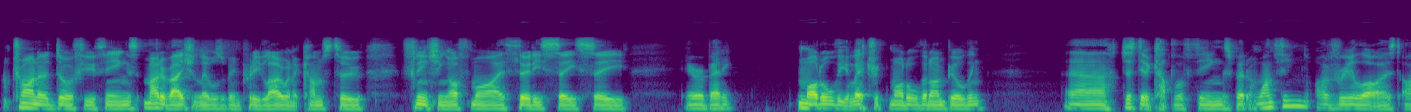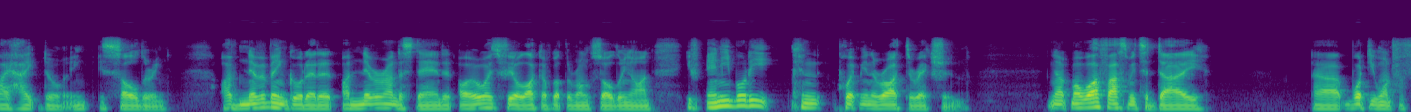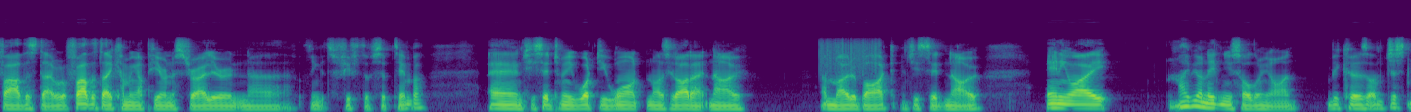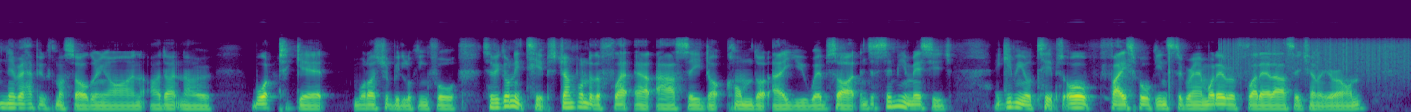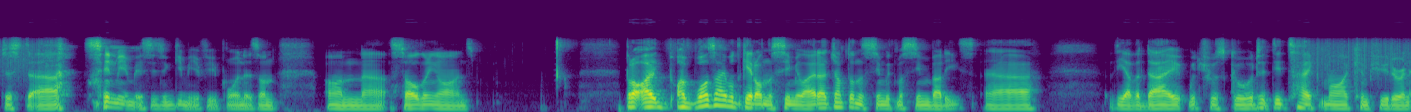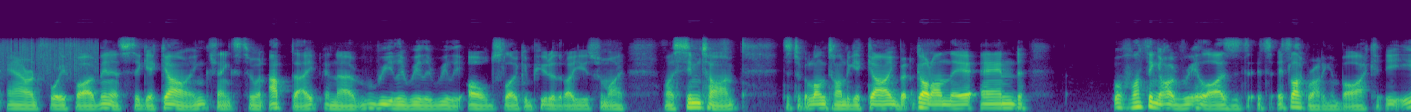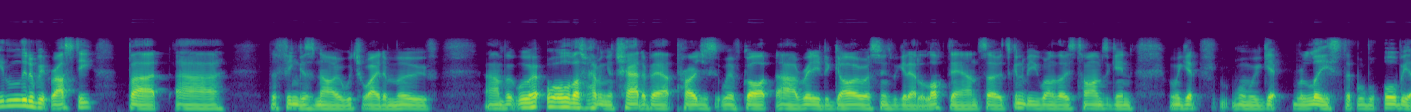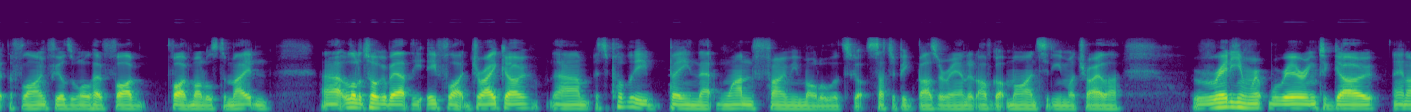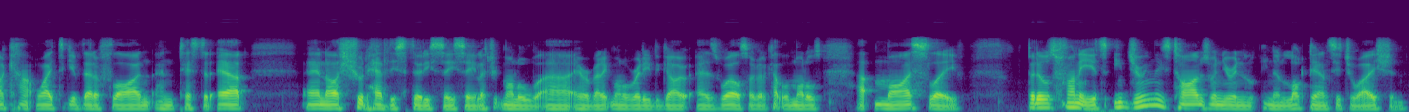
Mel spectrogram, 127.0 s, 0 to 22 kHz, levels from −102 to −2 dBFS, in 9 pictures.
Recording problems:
high frequencies cut off; noticeable; nothing above 5.5 kHz
crackling; faint; at 36 s, from 55 to 57 s and from 1:09 to 1:12; 25 dB below the speech

